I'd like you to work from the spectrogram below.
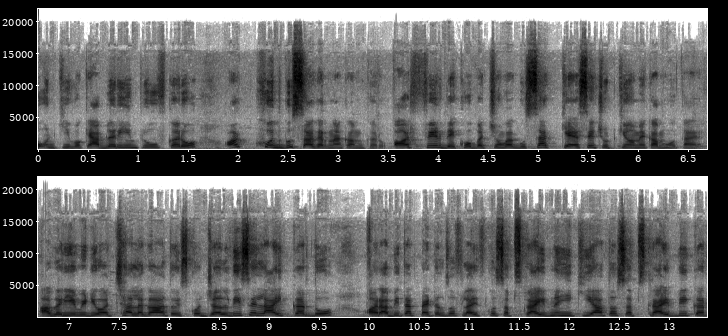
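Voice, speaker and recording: A woman hosting a parenting advice channel, talking earnestly to camera, repeating key points and mixing in English words. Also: on the high side. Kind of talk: direct-to-camera advice talk.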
